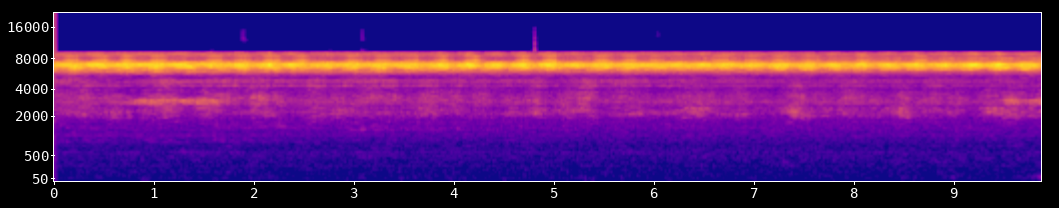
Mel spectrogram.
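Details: Crickets chirping at night: an even, piercing high-pitched buzz fills the whole stretch, and faint lower chirps surface now and then, most clearly near the start and the close.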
